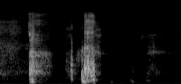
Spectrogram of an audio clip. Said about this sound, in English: I just nearly coughed, laughed at the same time. It's not good.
